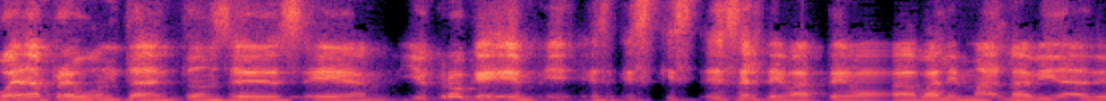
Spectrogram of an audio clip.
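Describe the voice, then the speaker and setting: A man with a Guatemalan accent speaks at a fairly slow pace and a fairly high pitch. His voice is somewhat breathy, with ordinary pitch variation. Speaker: pop culture and comics commentator. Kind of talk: casual chat.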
